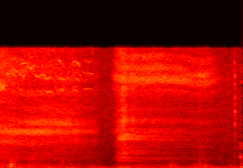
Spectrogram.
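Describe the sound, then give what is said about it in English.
A slow, deep breath drawn in and then let out as a deep-breathing exercise, a soft airy rush against a low steady hum, quiet with a brief pause between inhale and exhale. “And take a deep breath.”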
